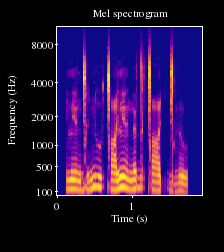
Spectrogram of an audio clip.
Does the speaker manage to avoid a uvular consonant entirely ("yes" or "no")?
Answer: yes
